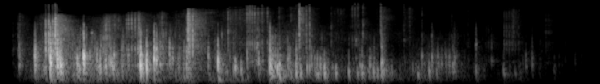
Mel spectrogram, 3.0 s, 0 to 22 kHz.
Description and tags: S O 1 Rocks Falling 04
Sound of small rocks hitting the ground.
This is a mono one-shot.
Stones, Rocks, Foley, Drop, Falling, Impact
